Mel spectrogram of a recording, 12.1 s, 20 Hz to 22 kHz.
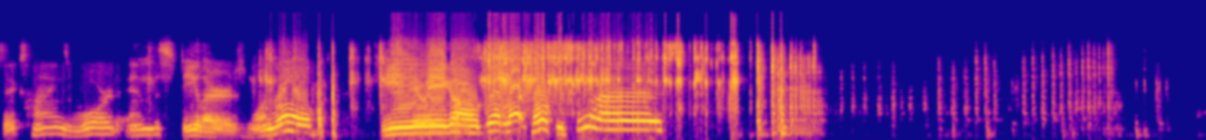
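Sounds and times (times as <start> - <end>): die rattling in a cup: 2.5 - 11.4
die skittering on wooden table: 2.7 - 11.6.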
